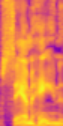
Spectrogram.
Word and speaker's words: Samhain: Well, Samhain, for our listeners, if you don't know, Samhain is actually pronounced Samhain. The M is silent.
